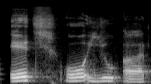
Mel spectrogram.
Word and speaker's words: hour: H sound is silent. Hour, H-O-U-R, hour, but we are using N, right? Because H is silent here.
